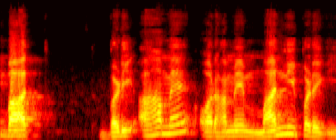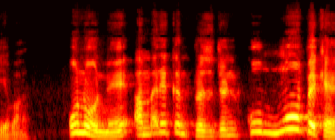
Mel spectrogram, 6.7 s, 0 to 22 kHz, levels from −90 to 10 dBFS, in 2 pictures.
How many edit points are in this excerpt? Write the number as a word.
one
